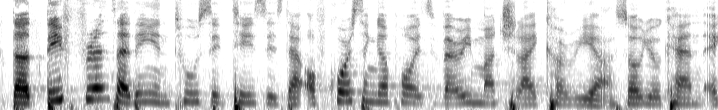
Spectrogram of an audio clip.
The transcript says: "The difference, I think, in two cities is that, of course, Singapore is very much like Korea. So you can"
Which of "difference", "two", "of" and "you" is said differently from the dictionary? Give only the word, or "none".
of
